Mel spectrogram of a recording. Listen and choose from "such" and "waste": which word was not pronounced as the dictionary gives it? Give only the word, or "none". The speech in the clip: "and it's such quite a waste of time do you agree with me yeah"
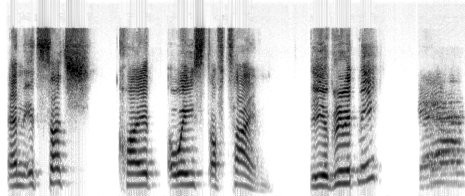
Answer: none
